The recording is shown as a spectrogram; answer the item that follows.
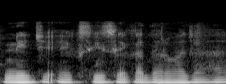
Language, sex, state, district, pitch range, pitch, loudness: Hindi, male, Jharkhand, Garhwa, 100-110 Hz, 105 Hz, -18 LUFS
